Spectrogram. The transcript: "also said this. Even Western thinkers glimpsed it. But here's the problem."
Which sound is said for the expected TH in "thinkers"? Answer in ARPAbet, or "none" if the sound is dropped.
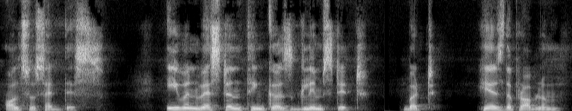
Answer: T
